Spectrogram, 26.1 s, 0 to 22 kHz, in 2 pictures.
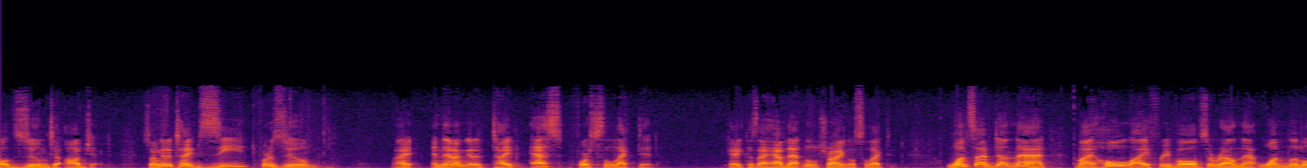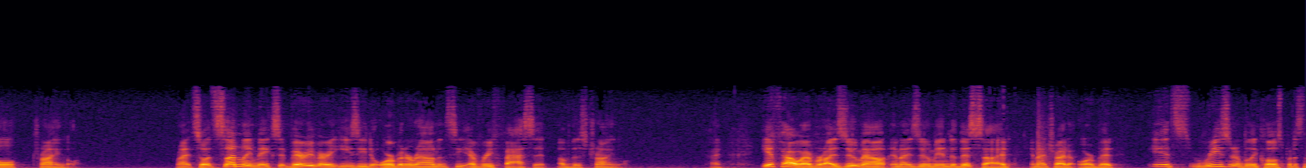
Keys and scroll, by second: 2.5 Return, 8.9 Return.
